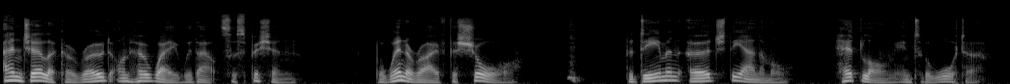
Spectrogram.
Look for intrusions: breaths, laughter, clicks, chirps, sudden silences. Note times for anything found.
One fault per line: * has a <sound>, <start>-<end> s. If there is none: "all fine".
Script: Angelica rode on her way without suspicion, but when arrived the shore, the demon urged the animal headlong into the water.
* has a whoosh, 5.7-5.9 s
